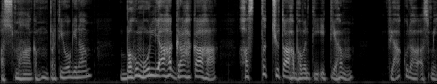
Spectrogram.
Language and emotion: Sanskrit, fearful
